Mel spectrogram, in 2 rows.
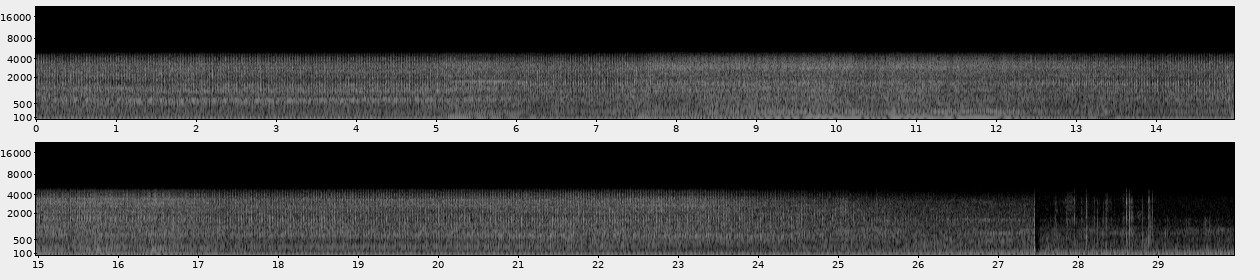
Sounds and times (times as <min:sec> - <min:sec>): Car: 0:00.0 - 0:29.9
Accelerating, revving, vroom: 0:05.0 - 0:06.2, 0:07.4 - 0:13.5, 0:14.9 - 0:17.2.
